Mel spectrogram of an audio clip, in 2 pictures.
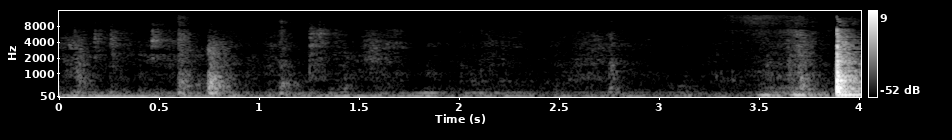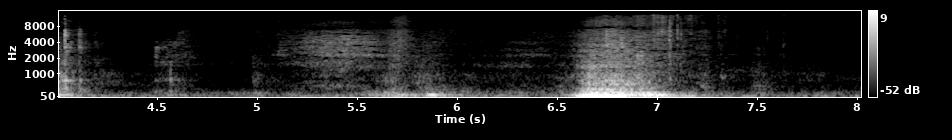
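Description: Handling knocks: a sharp knock about four seconds in, then a louder, longer thump with rustling near seven seconds, with faint rustling between.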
